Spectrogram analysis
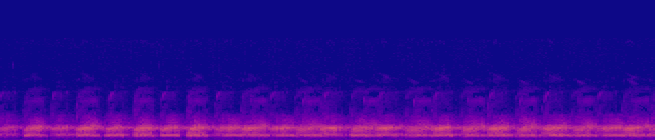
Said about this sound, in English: We leave you this week with the sound of a frog that keeps its head well above water. Carlos Davidson recorded these mountain tree frogs barking away in the Coconino National Forest in Arizona.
